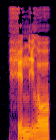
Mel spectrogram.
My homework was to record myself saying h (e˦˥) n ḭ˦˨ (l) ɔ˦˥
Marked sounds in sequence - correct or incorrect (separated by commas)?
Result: incorrect, correct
